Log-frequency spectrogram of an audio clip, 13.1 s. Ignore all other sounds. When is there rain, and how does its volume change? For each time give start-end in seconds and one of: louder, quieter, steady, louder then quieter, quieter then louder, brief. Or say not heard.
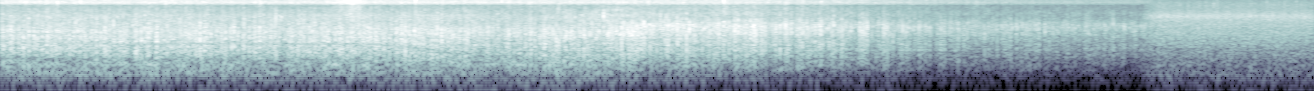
0.0-13.1 quieter.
